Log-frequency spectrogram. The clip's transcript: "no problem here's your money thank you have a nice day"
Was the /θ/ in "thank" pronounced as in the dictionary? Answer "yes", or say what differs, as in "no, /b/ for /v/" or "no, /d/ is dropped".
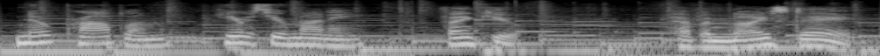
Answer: yes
